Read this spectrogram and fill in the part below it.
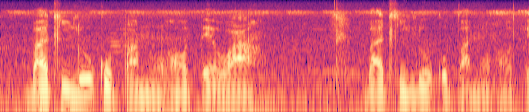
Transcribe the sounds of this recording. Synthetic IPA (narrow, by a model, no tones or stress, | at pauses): bat͡ɬʼilokʼʊpʼamʊhɔpʼɛwa | bat͡ɬʼilokʼʊpʼamʊhɔpʼɛ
